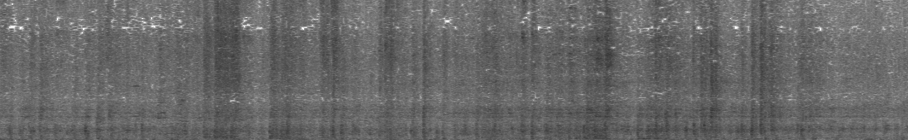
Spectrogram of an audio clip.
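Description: A moving passenger train heard from inside the coach: a steady rumble with the wheels clattering over rail joints.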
